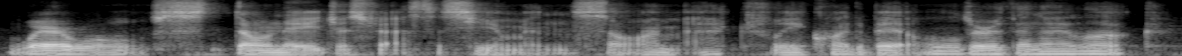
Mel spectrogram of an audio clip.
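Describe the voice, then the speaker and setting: A man playing a gruff, lonely old werewolf in an intimate ASMR roleplay, weary but gentle, speaking slowly and hushed with a husky, gravelly voice. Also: very deep voice, heavily acted. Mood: wry, reserved. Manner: slow, hushed, with long pauses.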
